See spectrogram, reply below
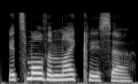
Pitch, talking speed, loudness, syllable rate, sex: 205 Hz, 215 wpm, -14 LUFS, 5.9 syllables/s, female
